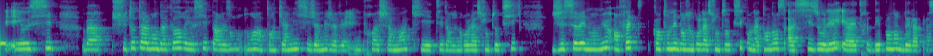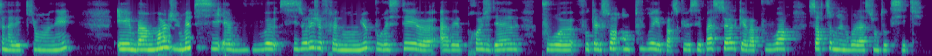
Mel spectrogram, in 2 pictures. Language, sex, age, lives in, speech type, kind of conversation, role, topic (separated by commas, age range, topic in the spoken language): French, female, 18-19, France, conversation, unstructured, none, Comment savoir si une relation est toxique ?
